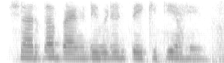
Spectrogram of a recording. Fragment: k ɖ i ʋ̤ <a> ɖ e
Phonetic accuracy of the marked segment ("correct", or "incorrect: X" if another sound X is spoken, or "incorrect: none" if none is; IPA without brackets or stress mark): incorrect: i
